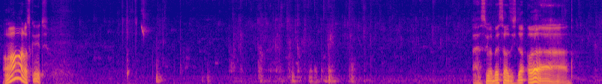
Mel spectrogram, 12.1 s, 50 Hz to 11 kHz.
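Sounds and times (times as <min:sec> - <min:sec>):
water siphoning through hose: 0:01.6 - 0:12.0
water gurgles and splashes: 0:01.8 - 0:09.5.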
